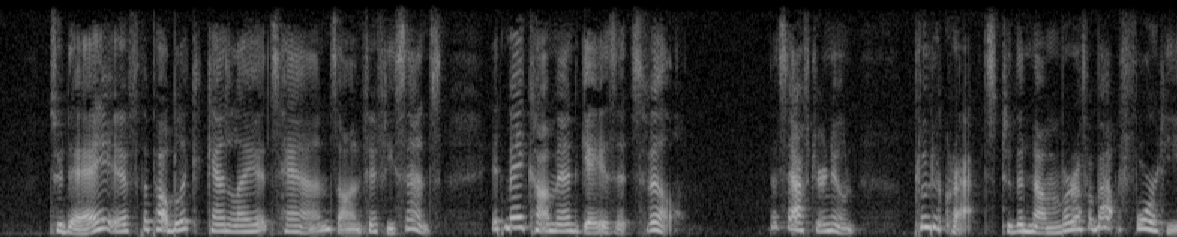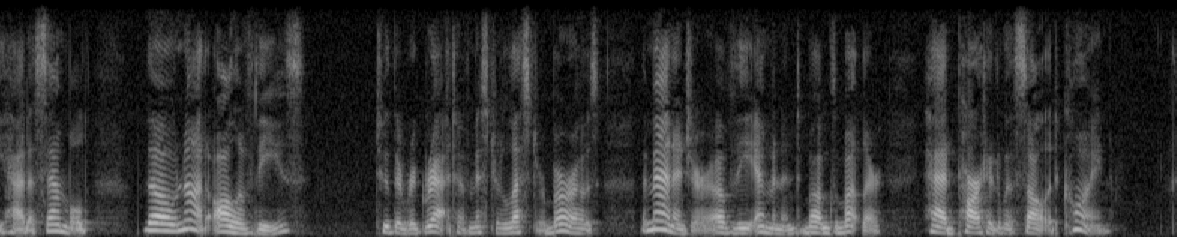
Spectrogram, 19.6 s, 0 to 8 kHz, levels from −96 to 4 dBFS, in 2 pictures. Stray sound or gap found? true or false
false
